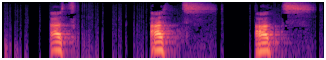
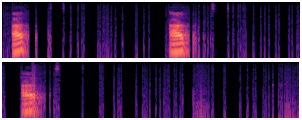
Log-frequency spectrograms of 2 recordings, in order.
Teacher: Karena ta itu anginnya kecil. Setelah pengucapan A, posisikan ujung lisan di belakang gigi atas, kemudian ucapkan hurufnya dengan serta memberikan angin kecil. · Shown in: second take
